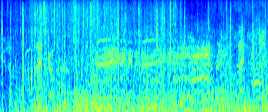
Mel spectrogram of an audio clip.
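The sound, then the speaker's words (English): Wild mustangs neigh and whinny as they are released from a transporter at a horse sale, with hooves clattering steadily under loud, repeated high calls. “Jameson supervises the releasing of wild horses from a transporter.”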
